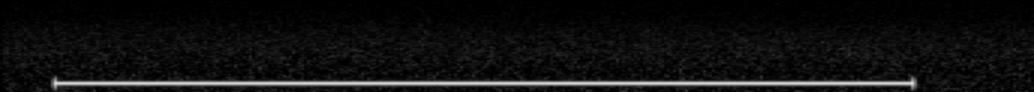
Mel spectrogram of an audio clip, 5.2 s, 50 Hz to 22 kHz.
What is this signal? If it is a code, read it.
Telephone call progress tone (425 Hz plan, as in most of Europe), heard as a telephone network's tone, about 420 Hz. Dial tone.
